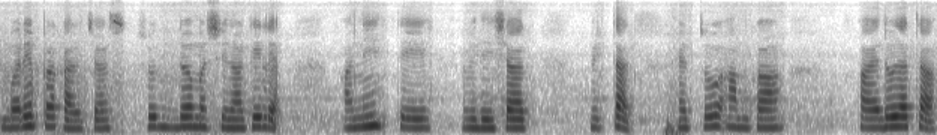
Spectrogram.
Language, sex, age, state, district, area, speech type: Goan Konkani, female, 45-60, Goa, Ponda, rural, spontaneous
